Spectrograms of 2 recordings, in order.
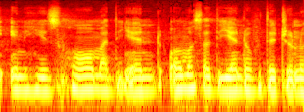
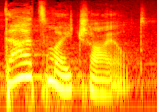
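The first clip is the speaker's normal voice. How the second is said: slow, steady, moderately raised claim; the woman calmly claiming her as her own; 6 semitones higher, slower than usual. Retold or imitated. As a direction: say it slowly and firmly, without screaming. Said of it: "and she said".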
